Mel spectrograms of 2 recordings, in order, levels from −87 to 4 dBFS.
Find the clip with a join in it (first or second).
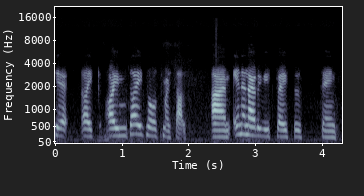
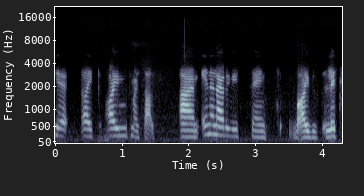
second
